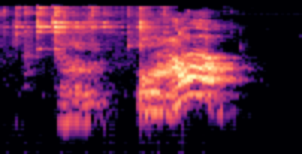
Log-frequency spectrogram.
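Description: A Cairn Terrier puppy gives a short rough growl, then a louder rising, whiny vocal burst.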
